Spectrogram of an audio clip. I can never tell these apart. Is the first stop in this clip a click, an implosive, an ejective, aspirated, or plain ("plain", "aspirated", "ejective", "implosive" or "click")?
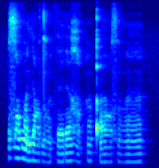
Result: plain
